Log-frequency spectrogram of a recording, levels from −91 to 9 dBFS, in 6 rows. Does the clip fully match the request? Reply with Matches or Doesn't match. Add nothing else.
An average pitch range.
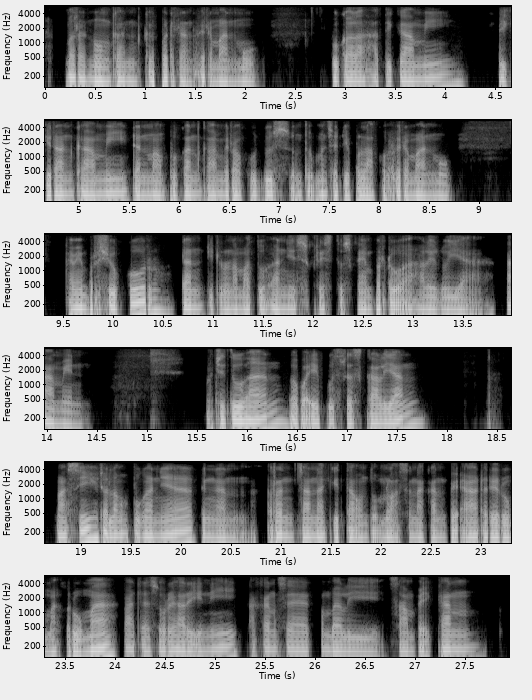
Doesn't match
